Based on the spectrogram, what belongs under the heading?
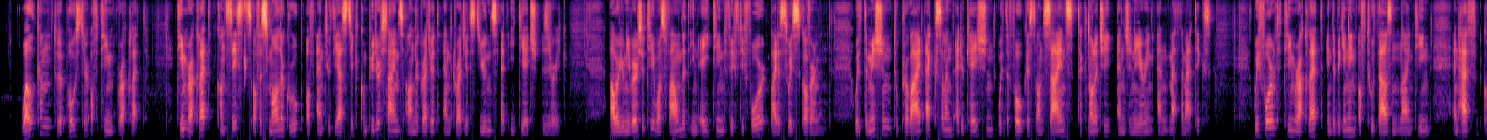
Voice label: Voiceover; ClusterComp 2020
